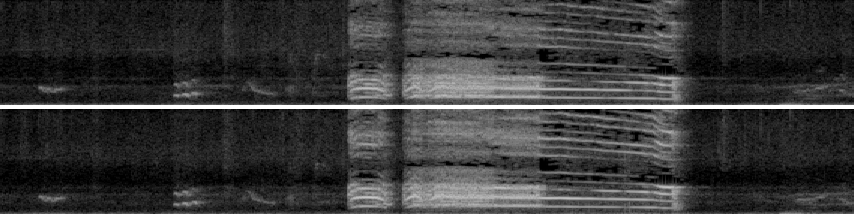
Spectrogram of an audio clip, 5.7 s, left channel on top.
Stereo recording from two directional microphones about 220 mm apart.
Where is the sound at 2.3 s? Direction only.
45° right (ahead or behind).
